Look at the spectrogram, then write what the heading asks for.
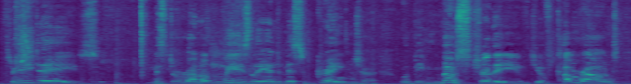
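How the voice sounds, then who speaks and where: Casting: twinkling old headmaster wizard male actor, high-pitched, very lively intonation, genteel, heard from a distant mic. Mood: amused. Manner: genteel, amused, deliberate. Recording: distant mic, faint room noise.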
